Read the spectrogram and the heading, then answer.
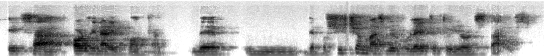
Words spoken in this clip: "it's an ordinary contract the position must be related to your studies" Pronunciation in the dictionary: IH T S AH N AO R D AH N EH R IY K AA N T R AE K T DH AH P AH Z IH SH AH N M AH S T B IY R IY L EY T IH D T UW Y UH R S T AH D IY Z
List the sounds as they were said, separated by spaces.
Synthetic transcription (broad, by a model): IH T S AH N AO R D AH N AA R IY K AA N T R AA K T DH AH P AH S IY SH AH N M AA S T B IY R IY L EY T IH D T UW Y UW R S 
